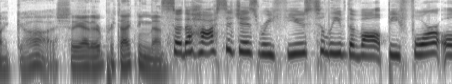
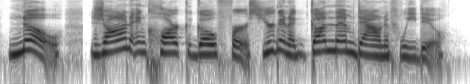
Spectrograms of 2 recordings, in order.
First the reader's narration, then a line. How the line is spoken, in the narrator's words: Kristen yelled back at the police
